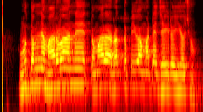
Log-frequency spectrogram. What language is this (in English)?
Gujarati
